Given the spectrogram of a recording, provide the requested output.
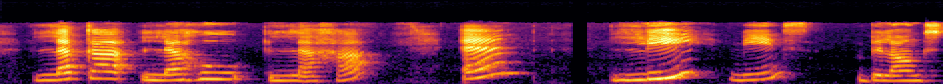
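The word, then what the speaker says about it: لَهُ: So we don't say lihu because it is difficult to say lihu, right? So for ease of pronunciation, the kasra on the li is changed to a fatha.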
